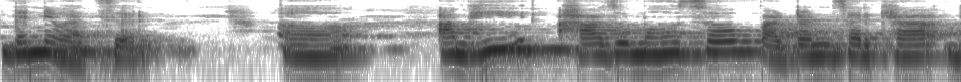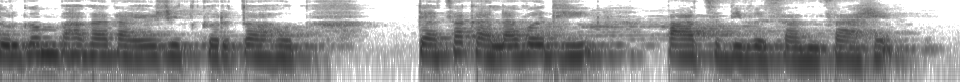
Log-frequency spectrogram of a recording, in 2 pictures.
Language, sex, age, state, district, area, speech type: Marathi, female, 45-60, Maharashtra, Satara, urban, spontaneous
